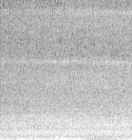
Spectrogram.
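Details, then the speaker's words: Old Cadillac running with number one fan on: steady, even low rumble with no knocks, misses or hunting; smooth, healthy idle. "Otherwise, it sounds good. It's running good."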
